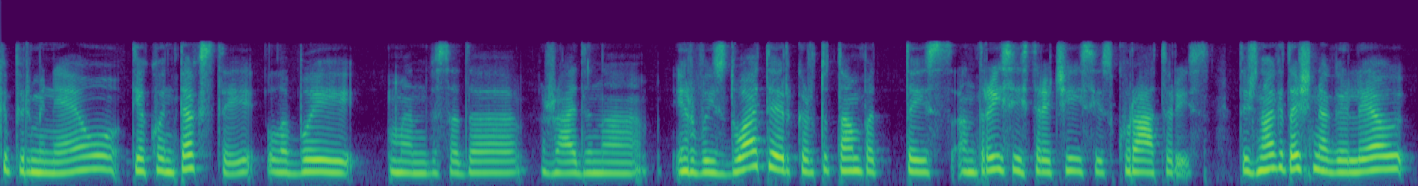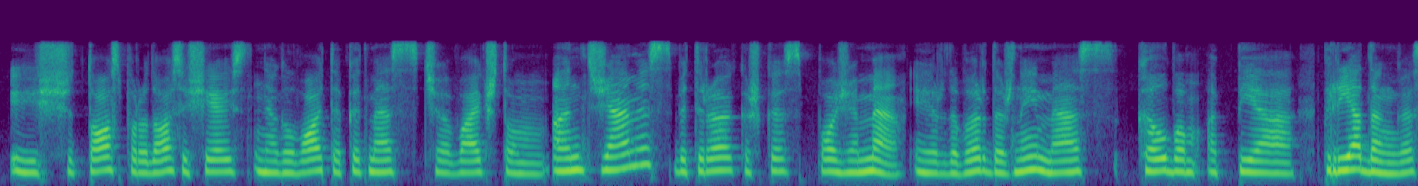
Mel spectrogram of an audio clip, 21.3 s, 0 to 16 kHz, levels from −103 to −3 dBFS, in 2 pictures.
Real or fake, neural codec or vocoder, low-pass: real; none; 7.2 kHz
